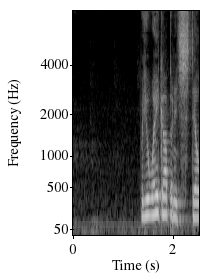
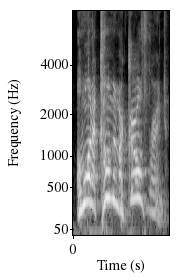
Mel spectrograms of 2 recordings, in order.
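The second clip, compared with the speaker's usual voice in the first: loud, much higher primal growl of a voice; the lizard brain yelling its want; primal inner voice; 10 semitones higher, 10 dB louder than usual. Retold or imitated. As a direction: bark it like a raw animal urge. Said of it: "a primal voice in the back of my head".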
